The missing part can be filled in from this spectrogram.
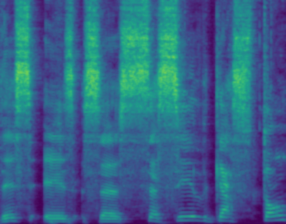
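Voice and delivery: slow, put-on French accent. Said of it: "I will keep up the French accent".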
